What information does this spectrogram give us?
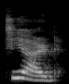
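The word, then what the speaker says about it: cheered: এরপর চিয়ার্ড, চিয়ার্ডও তেমনি একবারে উচ্চারণ হবে, সেখানে এখন এই সিলাবিক ডিভিশন নেই।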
